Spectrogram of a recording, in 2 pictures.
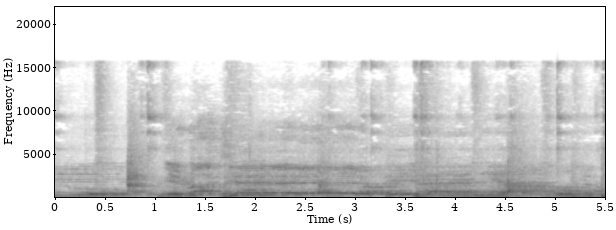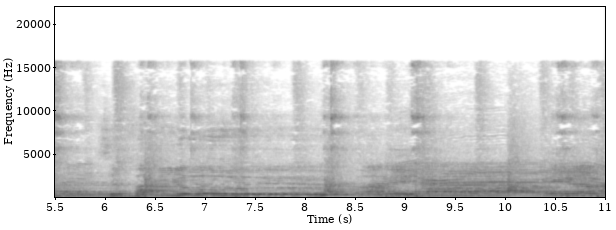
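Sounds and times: congregation singing worship song: 0.0s - 11.0s
sharp percussion hits: 0.0s - 11.0s.

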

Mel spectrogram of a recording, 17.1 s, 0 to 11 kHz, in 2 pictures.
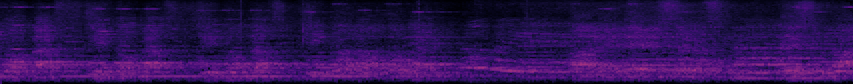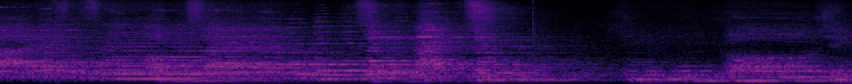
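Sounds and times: children's choir singing: 0.0s - 17.0s.

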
